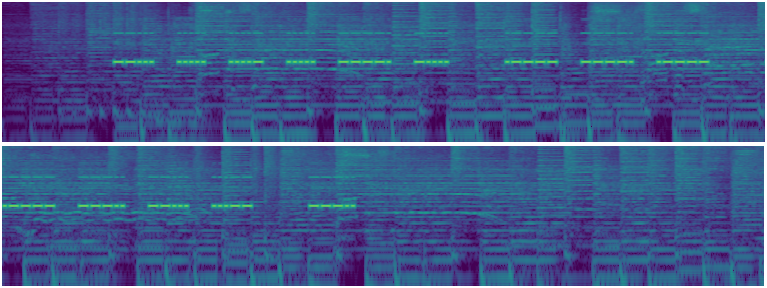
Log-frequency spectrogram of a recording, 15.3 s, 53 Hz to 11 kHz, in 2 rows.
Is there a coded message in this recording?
Yes: Morse code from 1.1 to 11.2 s, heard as a keyed tone, machine-sent, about 40 wpm, spaced as for 24 wpm, 1120 Hz. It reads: 754596 191 1873 8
